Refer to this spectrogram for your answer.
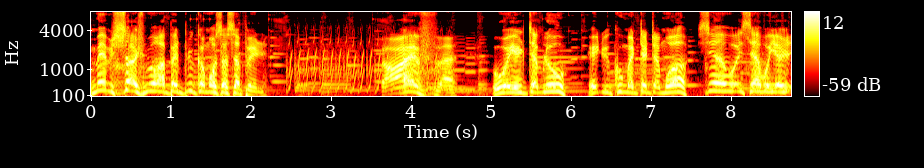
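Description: With clear music in the background, a put-on character voice at a fairly high pitch moves at a moderate pace. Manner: hesitant, halting.

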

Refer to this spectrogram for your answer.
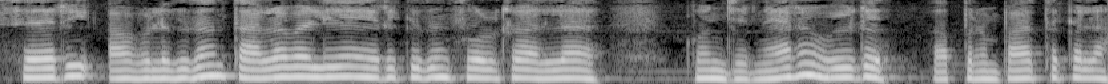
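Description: A woman's cartoonish character voice, high-pitched and monotone, at very even loudness and a fairly slow pace

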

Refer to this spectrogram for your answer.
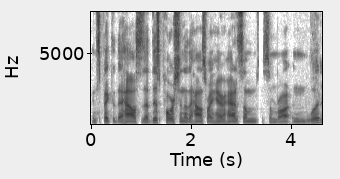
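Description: A man talks at a moderate pace in a fairly low pitch, with a plain, everyday voice. The sound is dry, with no echo. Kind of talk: casual vlog chat. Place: open country. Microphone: phone near.

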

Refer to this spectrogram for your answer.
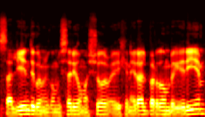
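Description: A man with an Argentine Litoral accent over light background noise. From Argentina, Entre Ríos province. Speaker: police chief. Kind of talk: press interview. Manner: halting, many fillers. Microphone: handheld.

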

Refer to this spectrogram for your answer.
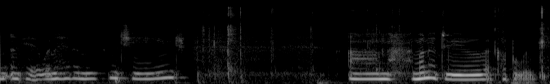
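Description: The woman's voice is high in pitch. She keeps to a moderate pace. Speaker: budgeting YouTuber. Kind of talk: casual chat, cash stuffing tutorial. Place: home room. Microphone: phone near.

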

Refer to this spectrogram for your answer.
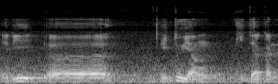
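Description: Over clear background noise, a man speaks at a fairly slow pace with a fairly low pitch and ordinary pitch variation.

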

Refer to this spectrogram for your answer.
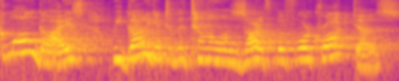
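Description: A woman uses a put-on character voice pitched high, with a clear echo around it. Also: moderate pace. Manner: eager, urgent, adventurous.

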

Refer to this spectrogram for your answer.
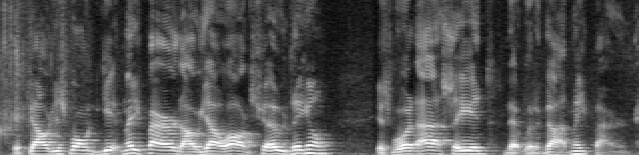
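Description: At a moderate pace, a man with an American accent speaks in a fairly high pitch with ordinary pitch variation, with noticeable background noise behind him. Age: 70s. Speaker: member of the public speaking at council meeting. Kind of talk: public comment complaint. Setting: town council meeting. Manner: agitated.

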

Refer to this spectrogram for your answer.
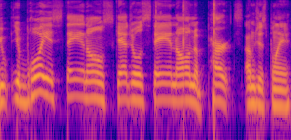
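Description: With a bright, sharp tone and ordinary pitch variation, a man speaks against a quiet background. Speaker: YouTuber. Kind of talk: casual vlog chat.

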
